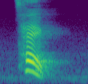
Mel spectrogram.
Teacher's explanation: The sound stops at the back of your throat. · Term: soft K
